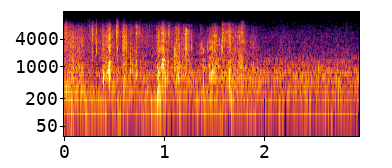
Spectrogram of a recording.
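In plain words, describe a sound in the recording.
A horse's hooves clop on dirt.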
